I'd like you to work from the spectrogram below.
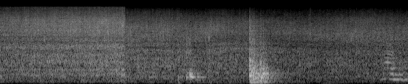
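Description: Fire roasted tomatoes sizzle steadily in a hot pan, a continuous broadband hiss that briefly quiets partway through, with a few soft stirring scrapes and clatters standing out over the frying.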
